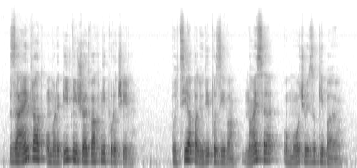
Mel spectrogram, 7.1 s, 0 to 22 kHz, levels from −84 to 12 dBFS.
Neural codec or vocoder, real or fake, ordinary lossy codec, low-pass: none; real; none; 19.8 kHz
